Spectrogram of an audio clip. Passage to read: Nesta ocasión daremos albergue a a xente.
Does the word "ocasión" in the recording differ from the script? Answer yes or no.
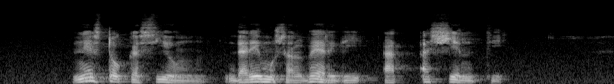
no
